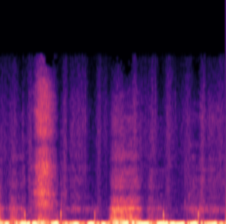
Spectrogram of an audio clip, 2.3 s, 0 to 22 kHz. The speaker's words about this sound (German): Jetzt bin ich mal wieder auf meiner 0 auf 15 Standardrunde unterwegs. Oh, mit echt viel Wind, ich drehe hier um, das nervt.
